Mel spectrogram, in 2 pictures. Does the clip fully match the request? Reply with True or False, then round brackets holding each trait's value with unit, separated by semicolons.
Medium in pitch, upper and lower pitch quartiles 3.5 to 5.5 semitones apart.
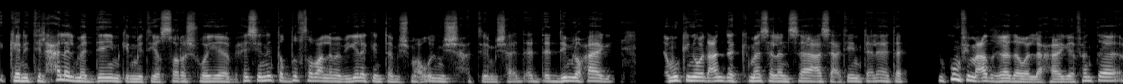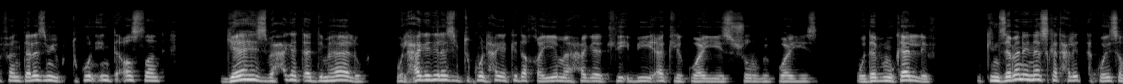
True (155 Hz; 4.6 semitones)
